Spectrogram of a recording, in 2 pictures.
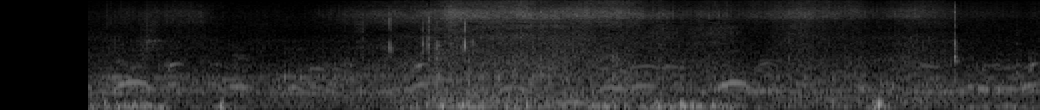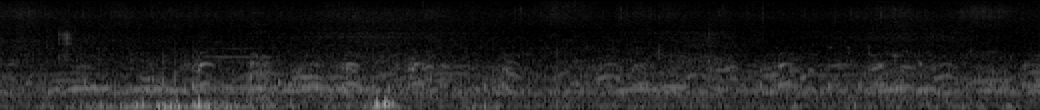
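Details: A large flock of tundra swans gathering on a pond at nightfall, after flying in throughout the twilight hour, keeps up a dense, overlapping chorus of mellow, high-pitched whooping honks, with occasional low thumps of wind or handling noise.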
